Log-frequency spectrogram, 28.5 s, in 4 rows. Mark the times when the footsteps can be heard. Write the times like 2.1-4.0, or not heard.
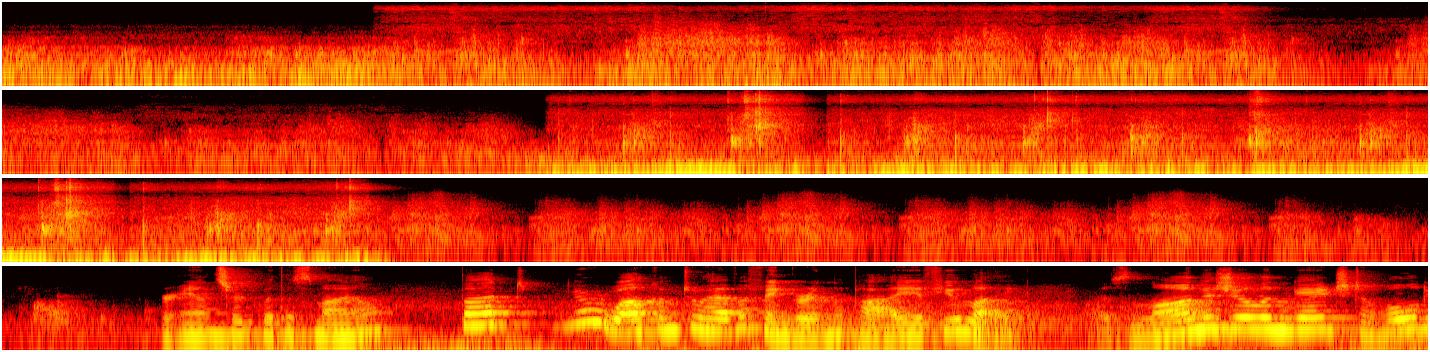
9.8-16.1.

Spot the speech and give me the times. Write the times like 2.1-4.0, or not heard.
22.2-28.4.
